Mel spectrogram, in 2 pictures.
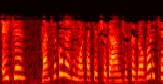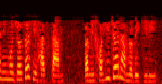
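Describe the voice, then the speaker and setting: A woman's voice: a little high, expressive, breathy edge. A woman doing a terrified pleading merchant. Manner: pleading, desperate. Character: frightened male merchant pleading for his life. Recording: tinny phone-like sound.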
